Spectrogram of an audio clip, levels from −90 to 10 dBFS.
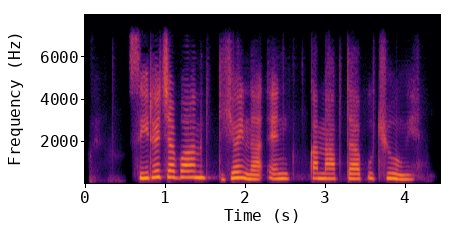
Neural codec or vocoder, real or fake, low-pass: codec, 24 kHz, 0.9 kbps, WavTokenizer, large speech release; fake; 7.2 kHz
